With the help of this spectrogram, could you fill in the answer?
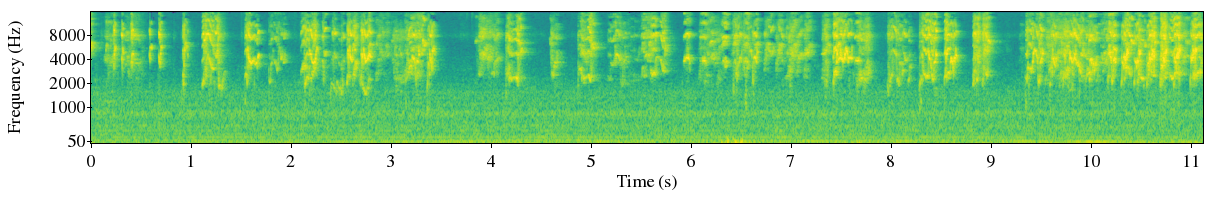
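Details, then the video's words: Lovebird chick singing gacor, sharp high twittering phrases in quick bursts with brief gaps, ending in a denser, louder stretch of rapid chirps. "Love Bird Gacor anakan"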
